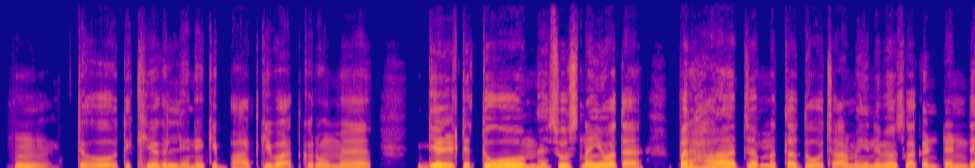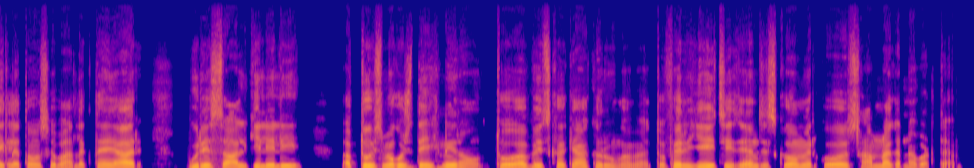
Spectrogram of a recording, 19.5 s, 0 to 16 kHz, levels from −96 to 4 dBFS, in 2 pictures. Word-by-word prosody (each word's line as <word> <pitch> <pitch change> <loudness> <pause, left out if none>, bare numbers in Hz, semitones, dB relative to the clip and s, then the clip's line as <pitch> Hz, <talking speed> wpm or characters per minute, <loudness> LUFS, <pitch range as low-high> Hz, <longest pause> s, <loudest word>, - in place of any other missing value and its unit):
हुँ, 130 - -2 0.3
तो 100 0 0
देखिए 145 +8 -3
अगर 145 0 -1
लेने 115 -2 -4
के 135 - -3
बाद 100 -2 -6
की 125 - -1
बात 110 -2 -1
करूँ 105 +5 -4
मैं 135 +2 -2 0.6
गिल्ट 195 +4 +8 0.2
तो 180 - +7 0.4
महसूस 135 +8 +1
नहीं 165 +3 +5
होता 145 -5 +4
है। - - -5 0.4
पर 200 - +7
हाँ 165 +4 +4
जब 170 +1 +2
मतलब 165 +2 0
2-4 110 +5 -1
महीने 130 0 -3
में 140 - 0
उसका 140 +1 -1
कंटेंट 125 +2 -3
देख 125 - -2
लेता 125 +2 -4
हूँ 135 - -2
उसके 135 - -6
बाद - - -5
लगता 125 +4 -7
है 140 - 0
यार 140 +1 +2 0.5
पूरे 145 +4 +1
साल 125 -6 -1
की 140 - -1
ले 140 0 +1
ली, 150 +2 -1 0.5
अब - - -1
तो 155 -1 +6
इसमें 155 +1 0
कुछ 160 -1 +1
देख 110 +4 0
नहीं 140 0 +3
रहा 130 -2 -4
हूँ। 120 -1 -8
तो 70 -1 +1
अब 135 0 -4
इसका 135 +3 -2
क्या 140 0 -2
करूँगा 100 -7 -6
मैं, - - -10
तो - - -7
फ़िर 170 -2 +1
यही 145 +3 +1
चीजें 140 - -3
हैं 75 0 0
जिसको 75 - -2
मेरे 125 -3 -3
को 125 0 +1
सामना 115 -2 -3
करना 105 -3 -7
पड़ता - - -9
है। - - -17
135 Hz, 200 wpm, -22 LUFS, 115-150 Hz, 0.6 s, गिल्ट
